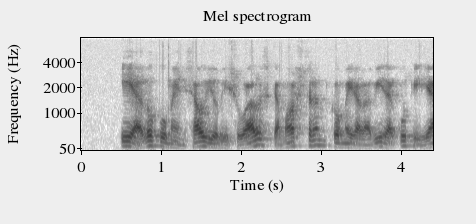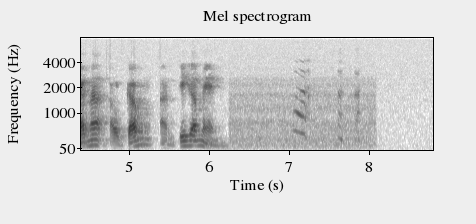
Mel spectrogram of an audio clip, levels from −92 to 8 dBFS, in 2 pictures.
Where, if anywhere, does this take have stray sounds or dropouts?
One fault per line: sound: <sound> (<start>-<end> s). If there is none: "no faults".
sound: laugh (7.0-7.9 s)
